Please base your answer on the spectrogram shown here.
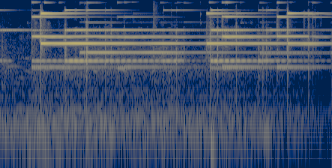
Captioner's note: chimes jiggling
